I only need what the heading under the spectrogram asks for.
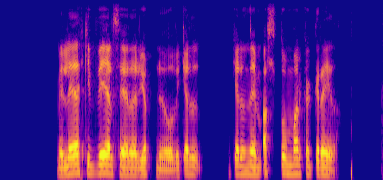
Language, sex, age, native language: Icelandic, male, 18-19, Icelandic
